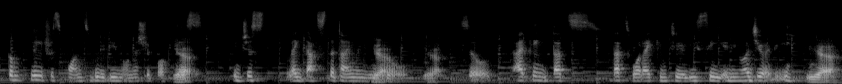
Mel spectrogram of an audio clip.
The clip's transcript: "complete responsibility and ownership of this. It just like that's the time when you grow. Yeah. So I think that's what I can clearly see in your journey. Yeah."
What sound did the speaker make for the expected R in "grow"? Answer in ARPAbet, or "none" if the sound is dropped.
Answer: none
